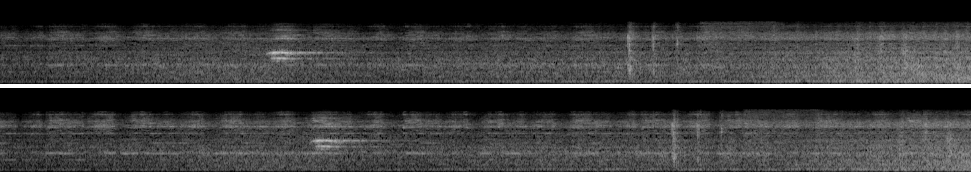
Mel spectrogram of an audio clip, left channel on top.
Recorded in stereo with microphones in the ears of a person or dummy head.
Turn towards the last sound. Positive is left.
turn(degrees=-85)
